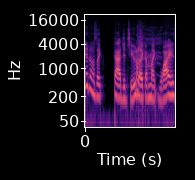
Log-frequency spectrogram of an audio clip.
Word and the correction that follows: fatigue: And she goes, just so you know, it's actually like fatigue.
